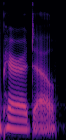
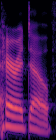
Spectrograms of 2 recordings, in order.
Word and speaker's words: peridot: So most jewelers and gemstone collectors don't pronounce the T. We say peridot, following the French. But don't worry, it's also correct to say peridot, which is an acceptable American way to say it.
